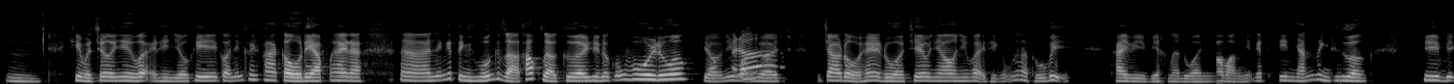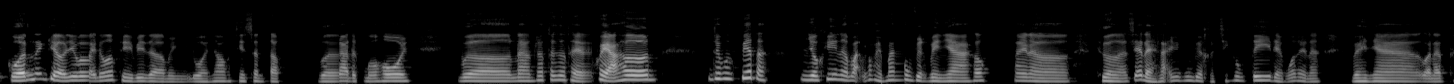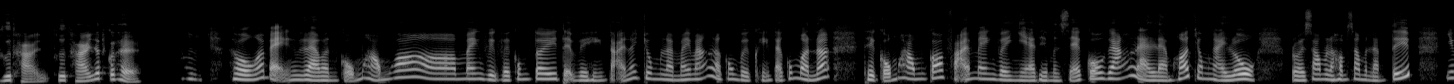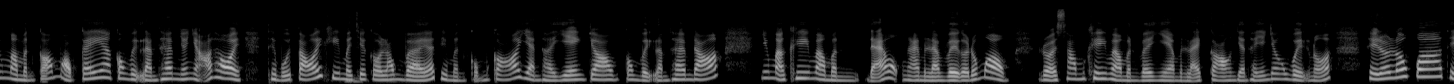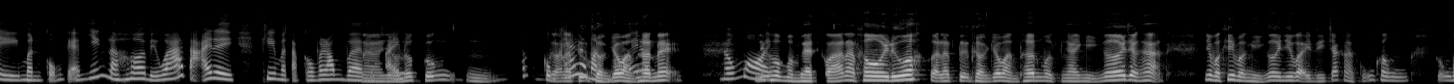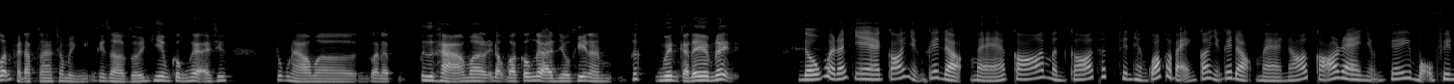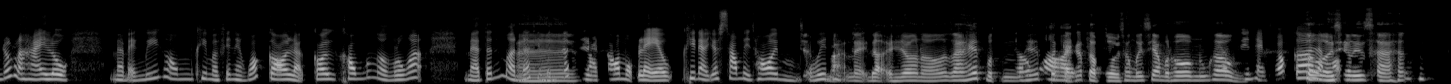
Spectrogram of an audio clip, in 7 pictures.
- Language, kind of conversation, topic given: Vietnamese, podcast, Bạn có những thói quen hằng ngày nào giúp bạn giữ tinh thần thoải mái?
- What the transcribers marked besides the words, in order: lip smack; other background noise; "làm" said as "nàm"; tapping; laughing while speaking: "Xong"; laughing while speaking: "sáng"; laugh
